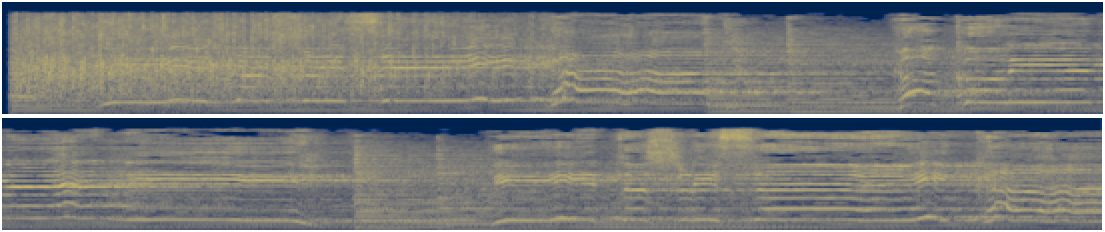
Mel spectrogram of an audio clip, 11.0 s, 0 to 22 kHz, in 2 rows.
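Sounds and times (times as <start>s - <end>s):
studio audience applauding: 0.0s - 3.3s
band music with held melody: 0.0s - 11.0s.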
